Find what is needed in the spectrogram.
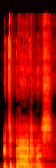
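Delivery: urgent frightened hiss. Acted. Mother warning the family of burglars in a hiss. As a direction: breathe it out in alarm. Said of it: "hissed the mother".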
